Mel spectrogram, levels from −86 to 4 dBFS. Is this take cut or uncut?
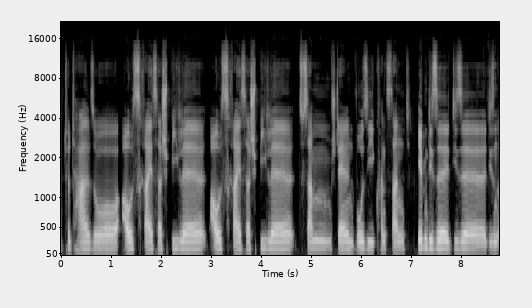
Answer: cut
